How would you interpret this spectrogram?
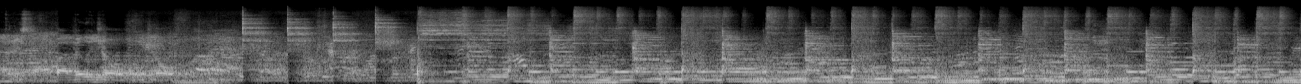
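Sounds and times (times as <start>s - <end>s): drum kit and cymbal strokes: 2.4s - 13.0s
bass guitar: 4.1s - 13.0s
electric guitar: 4.2s - 13.0s.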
